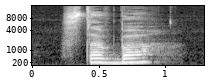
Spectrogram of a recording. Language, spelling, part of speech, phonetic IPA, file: Czech, stavba, noun, [ˈstavba], Cs-stavba.ogg
- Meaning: 1. building, construction (process) 2. building, structure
